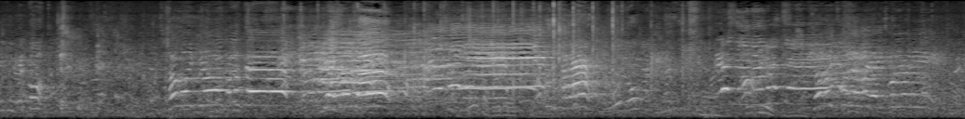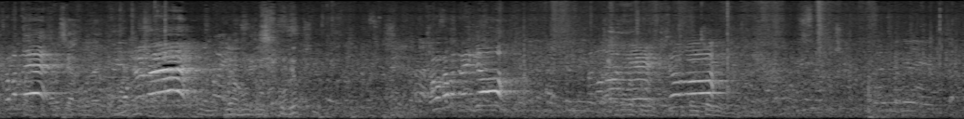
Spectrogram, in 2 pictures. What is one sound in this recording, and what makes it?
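Men in a crowd shout loudly in an echoing hall.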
